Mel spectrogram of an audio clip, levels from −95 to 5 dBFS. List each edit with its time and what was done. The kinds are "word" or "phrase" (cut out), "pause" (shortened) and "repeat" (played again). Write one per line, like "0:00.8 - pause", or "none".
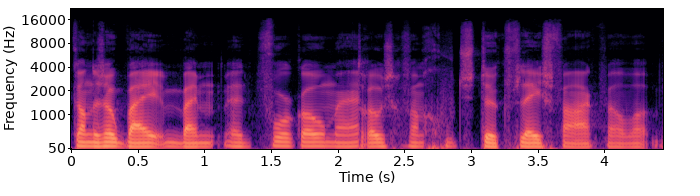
0:01.3 - word
0:02.1 - word
0:02.6 - phrase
